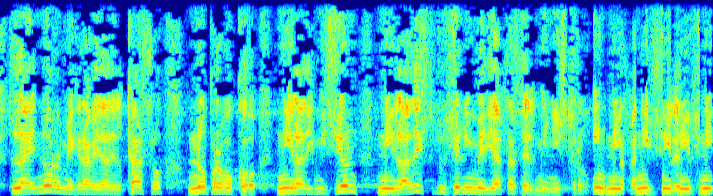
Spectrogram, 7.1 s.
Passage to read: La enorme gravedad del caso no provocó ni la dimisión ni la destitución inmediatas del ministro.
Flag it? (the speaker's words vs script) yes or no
yes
